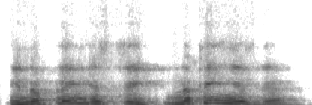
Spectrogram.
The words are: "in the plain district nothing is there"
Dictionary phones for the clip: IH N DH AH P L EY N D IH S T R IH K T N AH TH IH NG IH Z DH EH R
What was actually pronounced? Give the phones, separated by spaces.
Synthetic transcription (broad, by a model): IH N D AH P L EY N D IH S T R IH T N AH T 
